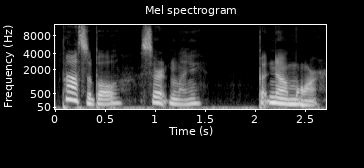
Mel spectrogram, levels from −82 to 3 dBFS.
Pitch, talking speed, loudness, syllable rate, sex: 165 Hz, 110 wpm, -16 LUFS, 4.8 syllables/s, female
